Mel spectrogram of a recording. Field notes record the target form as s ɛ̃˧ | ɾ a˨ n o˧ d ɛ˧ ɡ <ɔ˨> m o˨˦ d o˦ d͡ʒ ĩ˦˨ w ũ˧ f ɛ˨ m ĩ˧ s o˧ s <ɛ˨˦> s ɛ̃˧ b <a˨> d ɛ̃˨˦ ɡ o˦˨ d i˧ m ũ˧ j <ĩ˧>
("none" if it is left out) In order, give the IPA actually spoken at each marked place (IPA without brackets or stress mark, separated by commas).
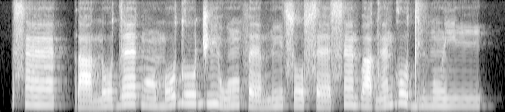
ɔ̃˨, ɛ˨, a˨, i˧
